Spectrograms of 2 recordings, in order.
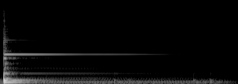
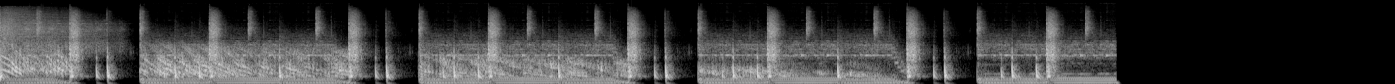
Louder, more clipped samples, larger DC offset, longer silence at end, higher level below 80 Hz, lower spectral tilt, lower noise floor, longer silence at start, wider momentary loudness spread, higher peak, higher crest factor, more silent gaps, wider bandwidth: second, -30 LUFS vs -16 LUFS; neither; neither; second, 1 s vs 2.75 s; second, -46 dBFS vs -34 dBFS; first, -8.5 dB/octave vs -3 dB/octave; second, -51 dBFS vs under -90 dBFS; about the same, 0 s vs 0 s; first, 23 LU vs 9 LU; second, -4 dBFS vs 0 dBFS; first, 26 dB vs 18 dB; neither; second, 8.4 kHz vs 19 kHz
